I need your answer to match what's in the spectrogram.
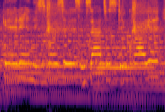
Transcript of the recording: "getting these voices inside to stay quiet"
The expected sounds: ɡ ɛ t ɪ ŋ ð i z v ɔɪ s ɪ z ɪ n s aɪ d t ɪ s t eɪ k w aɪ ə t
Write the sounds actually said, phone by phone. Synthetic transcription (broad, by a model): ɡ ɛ t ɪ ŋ ð i z f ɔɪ s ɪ z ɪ n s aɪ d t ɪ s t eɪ k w aɪ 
